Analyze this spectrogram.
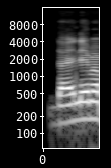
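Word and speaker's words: dilemma: इसे कुछ लोग पढ़ते हैं, लेकिन इसे डिलेमा पढ़ लो तो ज्यादा अच्छा। ठीक है। डायलेमा पढ़ लो, डिलेमा पढ़ लो, डजेंट मैटर। ठीक है, दोनों प्रोनाउंसिएशन कर सकते हैं बस।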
